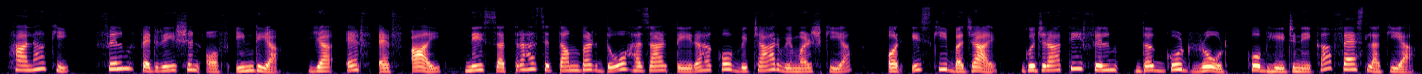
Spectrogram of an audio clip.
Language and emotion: Hindi, neutral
